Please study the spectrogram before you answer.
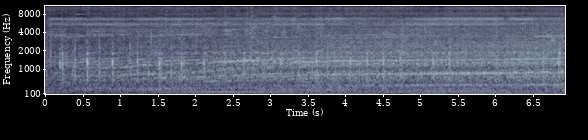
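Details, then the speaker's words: Electric bike rear hub motor, motor off while coasting on the road: steady ticking about four times a second over road noise, knocking inside the rear hub; owner suspects the motor is failing. "I'm not using the motor right now. I'm just coasting and it's doing that."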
